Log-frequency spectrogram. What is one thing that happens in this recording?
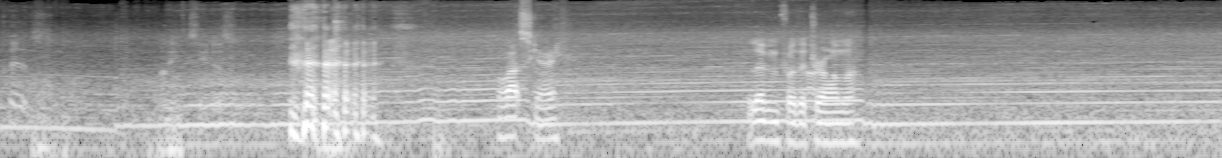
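A racing car engine drones steadily, slowly rising in pitch.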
